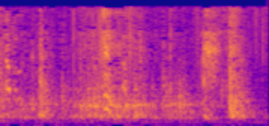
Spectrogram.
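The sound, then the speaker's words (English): A window frame is pressed on and pushed upward to open it in a few heavy strains: dull wooden thumps and scraping bumps over a steady rough rumble, the loudest knocks landing near the middle and at the end. “I guess we can just press against the frame and push up.”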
